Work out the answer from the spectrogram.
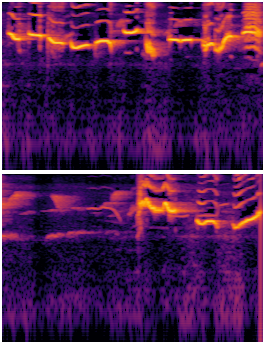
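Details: Oriental magpie-robin delivering a fast run of varied whistled notes, rich and slurred, around two per second, then a brief quiet gap with faint soft whistles before another loud burst of rising phrases.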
